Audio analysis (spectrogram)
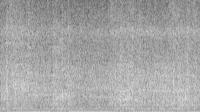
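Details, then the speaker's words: Yamaha NMAX after reassembling CVT, gearbox, exhaust and rear wheel: test-run gives an even, smooth low drone with no more rear whine; gearbox quiet and healthy. "Dan ini kita tes hidup dan suaranya juga sudah lumayan halus Ya sudah tidak ada bunyi nguing lagi di bagian belakang atau di bagian gigi"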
